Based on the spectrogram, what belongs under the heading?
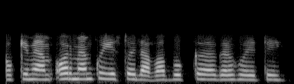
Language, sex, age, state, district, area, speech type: Punjabi, female, 18-30, Punjab, Bathinda, rural, conversation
